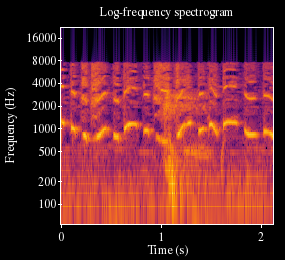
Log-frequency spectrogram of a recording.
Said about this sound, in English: Yeah, that's not beautiful. A punishment. I hadn't heard the slide whistle all day. I kind of hoped that he'd lost it.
